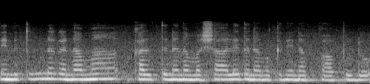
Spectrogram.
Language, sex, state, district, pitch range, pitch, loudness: Tulu, female, Karnataka, Dakshina Kannada, 210-235 Hz, 225 Hz, -12 LUFS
